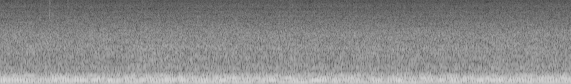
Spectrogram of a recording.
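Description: Steady low hum of a running appliance, an unchanging drone with a few fixed low tones.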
